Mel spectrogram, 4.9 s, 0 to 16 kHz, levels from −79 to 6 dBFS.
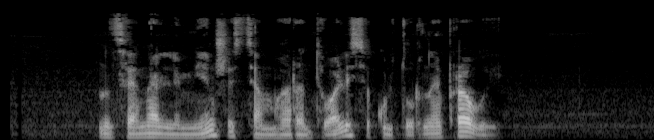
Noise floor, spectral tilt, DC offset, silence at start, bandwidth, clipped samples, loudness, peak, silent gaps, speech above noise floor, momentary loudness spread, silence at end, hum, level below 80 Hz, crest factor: -59 dBFS; -4.5 dB/octave; under 0.1%; 0.75 s; 11.5 kHz; under 0.1%; -24 LUFS; -2 dBFS; none; 36 dB; 11 LU; 1.2 s; none; -48 dBFS; 24 dB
